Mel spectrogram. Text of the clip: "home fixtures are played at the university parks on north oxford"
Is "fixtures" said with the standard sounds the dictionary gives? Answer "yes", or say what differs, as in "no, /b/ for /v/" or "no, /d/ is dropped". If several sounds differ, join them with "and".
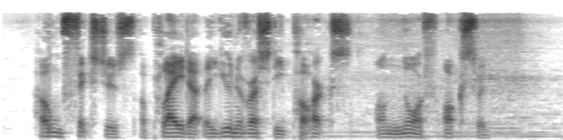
yes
